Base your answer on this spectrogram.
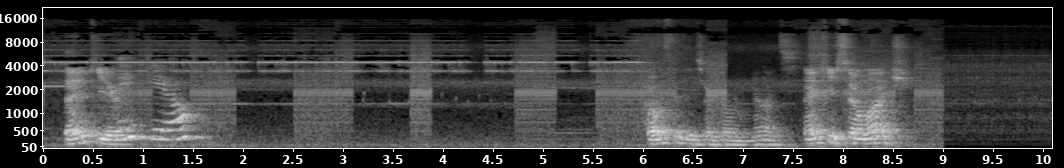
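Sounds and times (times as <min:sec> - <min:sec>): high-pitched electronic alarm tone: 0:00.0 - 0:09.0.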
